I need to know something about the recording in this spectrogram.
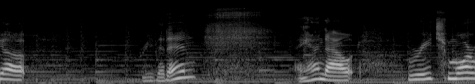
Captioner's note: inhales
